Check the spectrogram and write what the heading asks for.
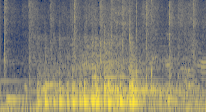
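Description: Live street band playing Latin dance music: snare and conga drums keeping a steady beat under a repeated pitched melody line.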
